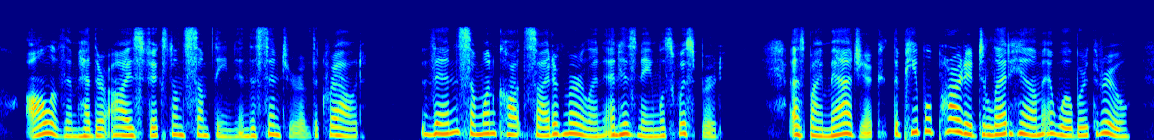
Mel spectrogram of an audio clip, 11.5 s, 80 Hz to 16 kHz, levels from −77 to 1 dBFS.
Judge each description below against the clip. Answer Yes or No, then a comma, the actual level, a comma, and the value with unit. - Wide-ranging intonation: No, average, 4.3 semitones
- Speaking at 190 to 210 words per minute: Yes, average, 200 wpm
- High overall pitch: Yes, high, 220 Hz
